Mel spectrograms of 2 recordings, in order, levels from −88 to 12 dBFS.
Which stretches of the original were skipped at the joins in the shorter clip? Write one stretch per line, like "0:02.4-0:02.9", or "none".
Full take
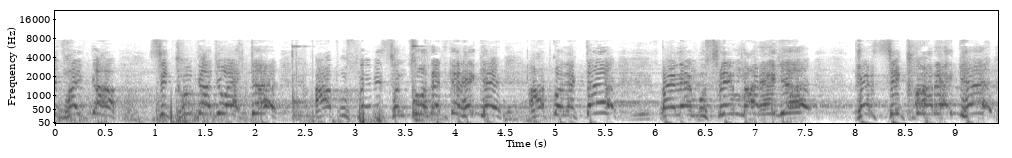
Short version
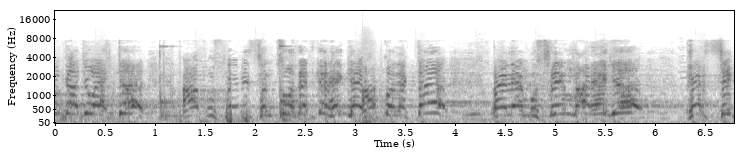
0:04.4-0:04.8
